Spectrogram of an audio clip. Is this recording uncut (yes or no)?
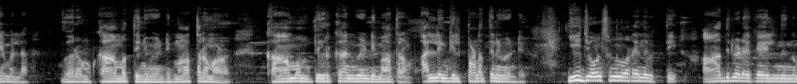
yes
